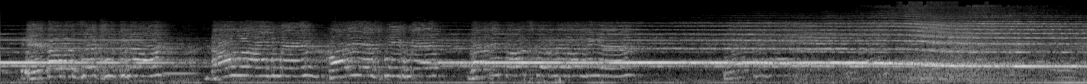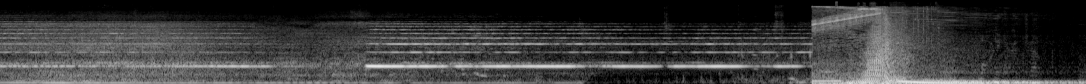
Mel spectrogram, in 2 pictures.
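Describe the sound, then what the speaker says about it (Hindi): A high-speed train on a 160 km/h trial run thunders past with a loud, sustained horn blast and rushing wheel noise, building to a roaring close pass at the end. "160 किलोमीटर प्रति घंटे की रफ्तार से ट्रेन गुजरी।"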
